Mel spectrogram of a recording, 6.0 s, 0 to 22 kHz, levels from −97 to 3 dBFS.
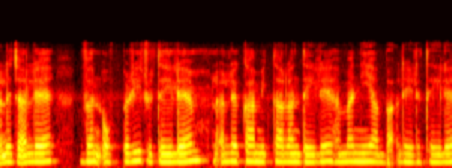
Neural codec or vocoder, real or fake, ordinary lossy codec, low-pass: none; real; none; none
